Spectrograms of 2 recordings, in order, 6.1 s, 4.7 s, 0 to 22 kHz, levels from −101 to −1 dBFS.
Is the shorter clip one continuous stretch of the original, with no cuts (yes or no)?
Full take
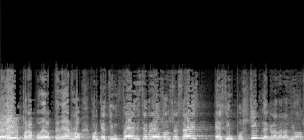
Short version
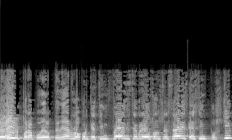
no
